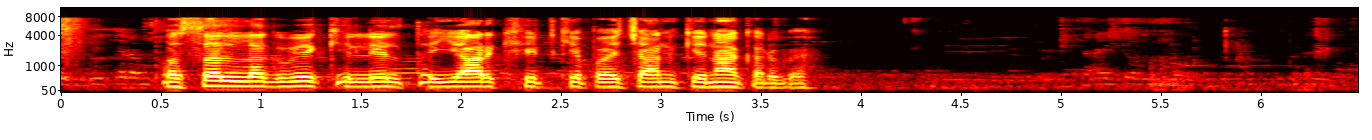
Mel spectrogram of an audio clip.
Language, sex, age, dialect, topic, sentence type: Maithili, male, 18-24, Bajjika, agriculture, question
